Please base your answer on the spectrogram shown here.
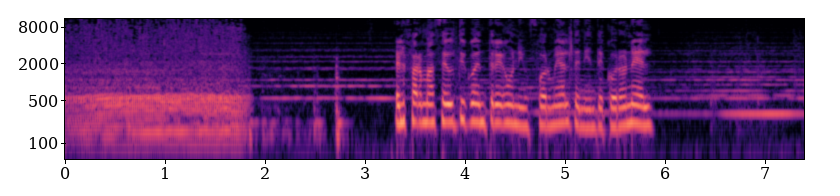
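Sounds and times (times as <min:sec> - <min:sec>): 
motorcycle riding off in the rain: 0:00.0 - 0:01.9
speech: 0:03.3 - 0:06.0.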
